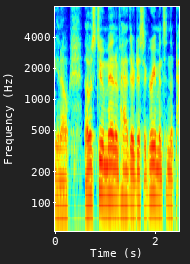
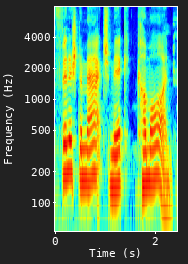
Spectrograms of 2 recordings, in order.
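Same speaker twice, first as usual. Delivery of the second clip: play-acted, high-pitched, urging yell; 8 semitones higher than usual. Retelling what another fan screamed: imitating a fan screaming.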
